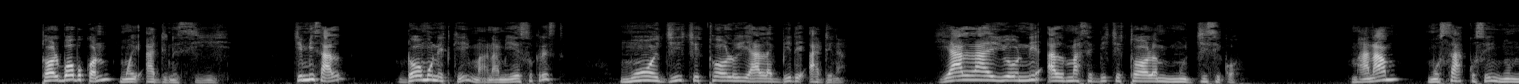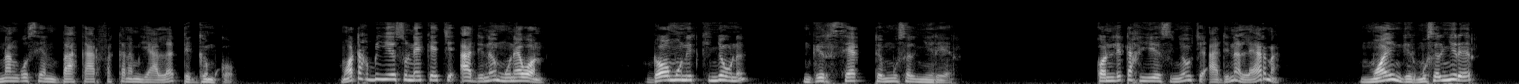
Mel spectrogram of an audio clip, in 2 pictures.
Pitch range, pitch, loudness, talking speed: 115-185 Hz, 145 Hz, -21 LUFS, 135 wpm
